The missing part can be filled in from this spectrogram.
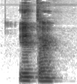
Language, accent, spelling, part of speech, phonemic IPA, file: French, Canada, éteins, verb, /e.tɛ̃/, LL-Q150 (fra)-éteins.wav
- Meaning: inflection of éteindre: 1. first/second-person singular present indicative 2. second-person singular imperative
